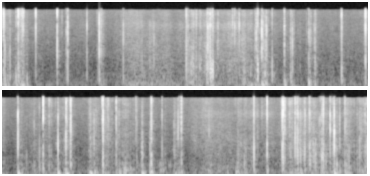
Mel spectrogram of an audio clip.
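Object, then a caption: Patterned fabric garment. Fingernails scratch and crinkle a purple patterned fabric garment held in both hands. Rapid, crisp, bright scratching bursts crackle over a soft, continuous rustle. Each burst is dry and stops almost at once.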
